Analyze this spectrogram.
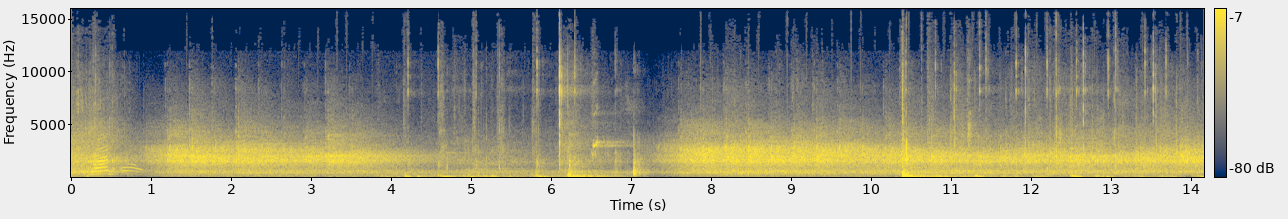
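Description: Spectators applaud in a large hall.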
